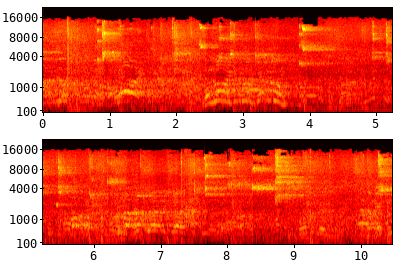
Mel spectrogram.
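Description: Indoor basketball game: the ball bouncing on the court, with players' voices calling out throughout, echoing in the gym.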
